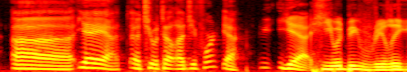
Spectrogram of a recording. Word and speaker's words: Chiwetel Ejiofor: Chiwetel Ejiofor, is that how you pronounce his name? Chiwetel Ejiofor.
